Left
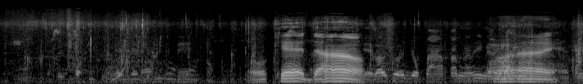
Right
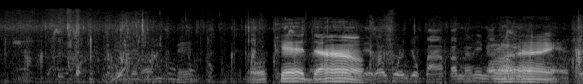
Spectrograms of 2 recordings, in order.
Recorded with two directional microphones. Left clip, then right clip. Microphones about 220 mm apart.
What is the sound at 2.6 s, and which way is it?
Speech, 15° left (ahead or behind).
